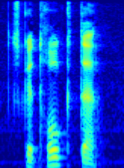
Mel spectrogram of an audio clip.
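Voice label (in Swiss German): "gedruckte", Bas Rhin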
